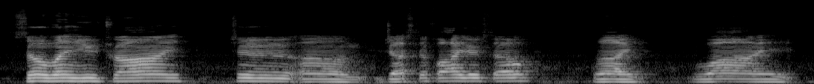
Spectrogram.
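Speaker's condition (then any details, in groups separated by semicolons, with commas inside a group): Tongue cancer surgery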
